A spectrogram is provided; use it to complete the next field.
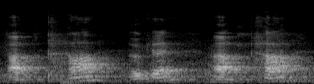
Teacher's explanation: For English, you have this puff of air which comes before the vowel starts operation. So you have this little, sounds almost like a little H, like puff of air. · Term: aspiration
